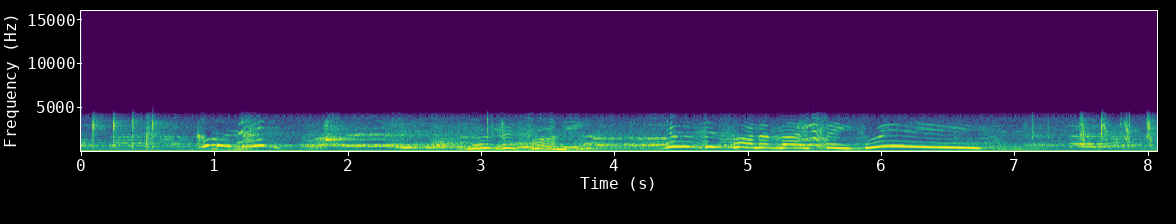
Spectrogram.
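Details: Several Border Terrier puppies give high whining yelps that rise and fall, one long drawn-out descending whine near the end, mixed with short sharp yips and a person talking softly.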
